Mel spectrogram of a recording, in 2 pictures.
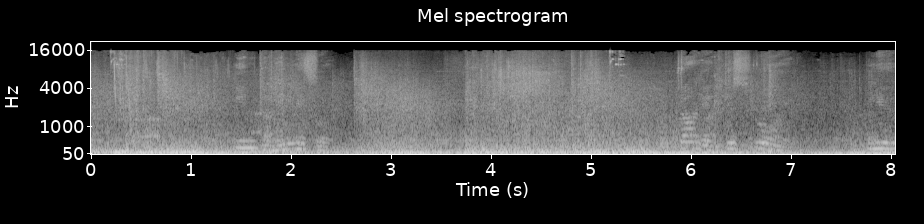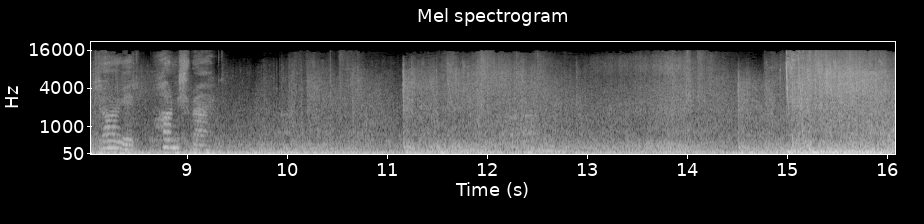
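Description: Laser weapons fire with a buzzing hum.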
